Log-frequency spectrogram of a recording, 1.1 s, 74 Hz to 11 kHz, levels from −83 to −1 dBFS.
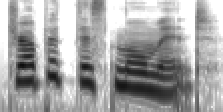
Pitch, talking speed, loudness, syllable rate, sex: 250 Hz, 215 wpm, -17 LUFS, 4.7 syllables/s, female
